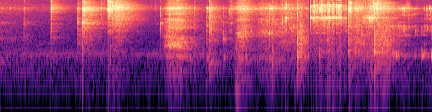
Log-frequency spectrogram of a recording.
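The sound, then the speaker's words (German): A bottle of rum from Ghana, aged two years in a barrel, being opened: a run of sharp clicks, crackly scraping and glassy clinks, with a few louder snapping bursts, and no talking. “Ich mach's mal auf. Genau, ich mach's mal auch auf. Das Geräusch auch schon schön.”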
